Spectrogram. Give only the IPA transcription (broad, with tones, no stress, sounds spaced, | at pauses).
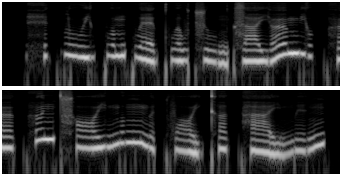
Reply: h ɪ˨˥ k̚ l uː˨ j kʷ ɐ˧ m kʷ ɛː˨˩ kʷʰ ɐ˨ w t͡s uː˨˩ ŋ t͡s aː˨ j œː˥ m j ʊ˧ k̚ h œː˨ k̚ h ɵ˥ n t͡sʰ ɔː˨˧ j n̪ ʊ˥ ŋ n̪ ɵ˨ t̚ f ɔː˨˩ j kʰ ɐ˨ k̚ h aː˨˩ j m ɪ˨˥ ŋ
